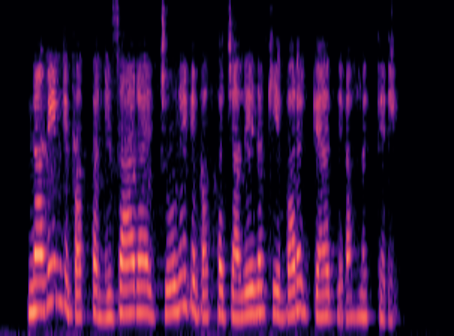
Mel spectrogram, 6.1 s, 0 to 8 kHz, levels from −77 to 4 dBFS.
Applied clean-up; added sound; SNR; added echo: neural mask model DeepFilterNet 3.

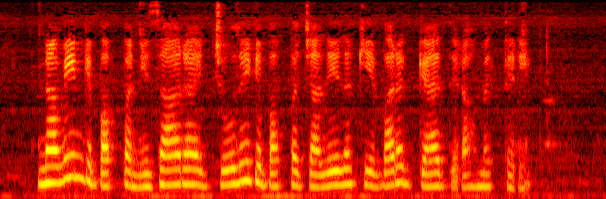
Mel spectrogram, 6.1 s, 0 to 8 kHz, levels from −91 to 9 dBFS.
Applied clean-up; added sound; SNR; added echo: none; none; none; none.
